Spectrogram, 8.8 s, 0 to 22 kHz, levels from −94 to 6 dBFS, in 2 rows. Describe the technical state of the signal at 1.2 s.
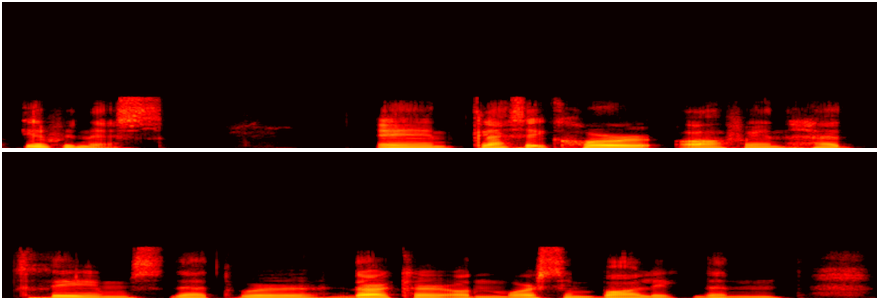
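At 1.2 s the speech is intact, with nothing wrong beyond the band limit of the Bluetooth mSBC headset codec it passes through.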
